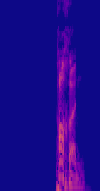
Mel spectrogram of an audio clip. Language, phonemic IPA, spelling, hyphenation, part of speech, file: German, /ˈpɔxn̩/, pochen, po‧chen, verb, De-pochen.ogg
- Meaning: 1. to thump, to throb 2. to insist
